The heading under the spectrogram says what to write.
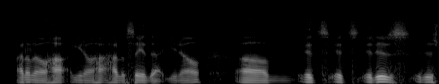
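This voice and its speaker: Against a quiet background, a man talks at a fairly quick pace with ordinary pitch variation. The sound is dry and close with no echo. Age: 60s. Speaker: livestream talk show host and DJ. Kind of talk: casual livestream chat. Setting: live stream. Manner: halting, many repetitions and fillers.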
